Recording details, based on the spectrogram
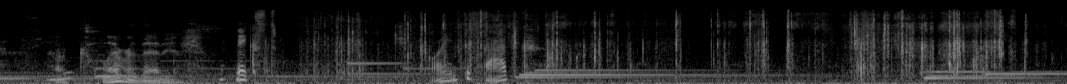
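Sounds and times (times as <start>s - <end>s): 
speech: 0.8s - 2.9s, 4.3s - 5.9s, 9.2s - 9.8s
crisp paper crinkling and rustling as it is folded into origami: 2.6s - 10.6s.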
